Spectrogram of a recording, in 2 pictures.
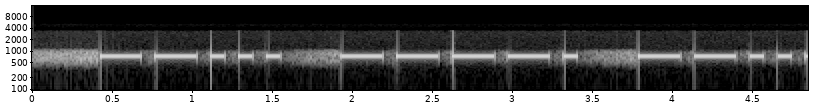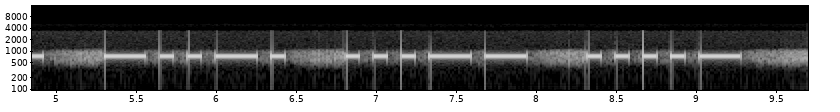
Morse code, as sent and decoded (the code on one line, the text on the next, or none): --... ----. --... -..-. ...-- ....-
797/34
